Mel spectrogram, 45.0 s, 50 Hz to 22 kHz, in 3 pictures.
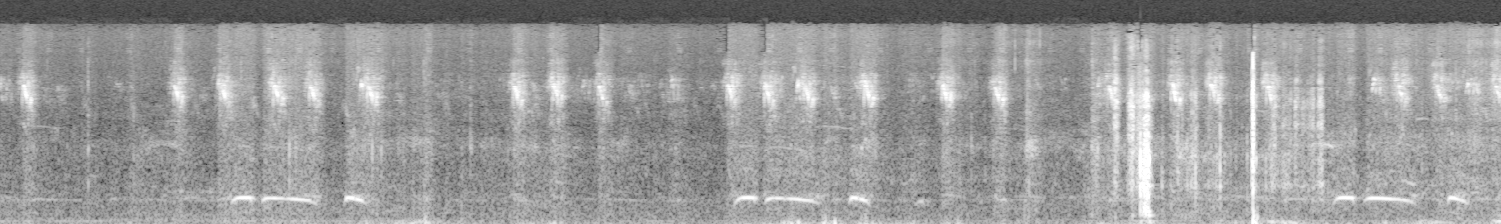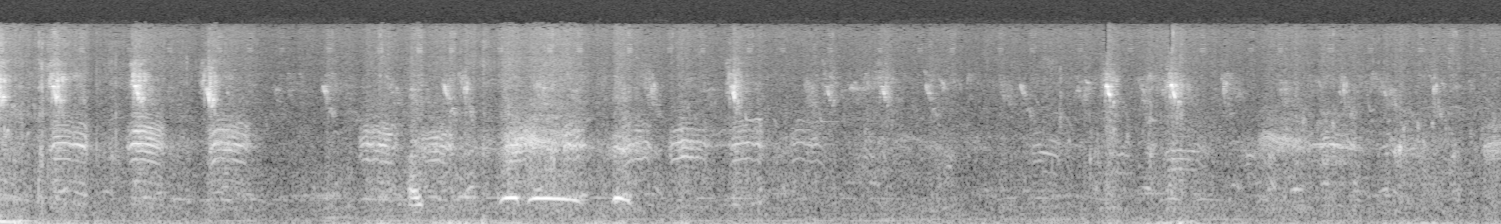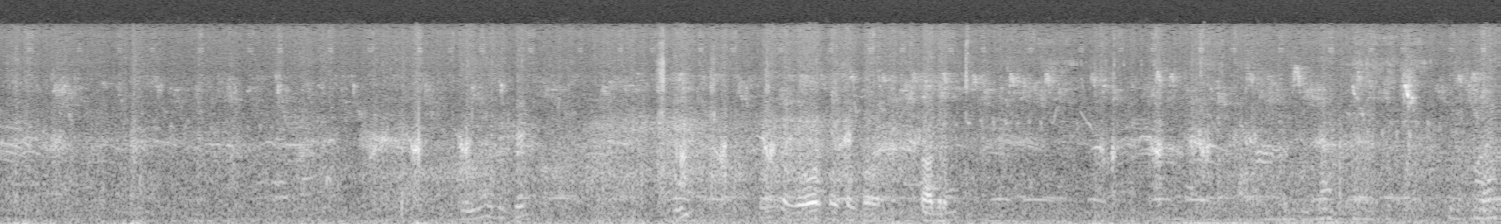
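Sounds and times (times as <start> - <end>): crow-like caws: 15.5 - 17.6, 18.6 - 23.2, 29.8 - 32.8, 33.6 - 34.6.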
